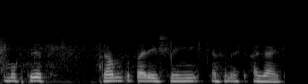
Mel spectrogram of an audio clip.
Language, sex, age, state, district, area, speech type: Kashmiri, male, 18-30, Jammu and Kashmir, Pulwama, rural, spontaneous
